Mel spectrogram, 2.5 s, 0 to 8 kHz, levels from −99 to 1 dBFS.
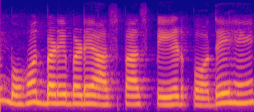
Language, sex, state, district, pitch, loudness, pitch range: Hindi, female, Bihar, Sitamarhi, 230 Hz, -21 LUFS, 215-250 Hz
